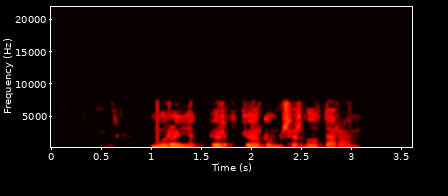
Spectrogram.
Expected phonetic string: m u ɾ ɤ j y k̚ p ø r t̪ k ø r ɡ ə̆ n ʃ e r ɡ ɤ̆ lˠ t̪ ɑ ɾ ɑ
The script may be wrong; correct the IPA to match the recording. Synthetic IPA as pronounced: m u ɾ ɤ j y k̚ p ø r t̪ k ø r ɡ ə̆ m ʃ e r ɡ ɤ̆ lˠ t̪ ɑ ɾ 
